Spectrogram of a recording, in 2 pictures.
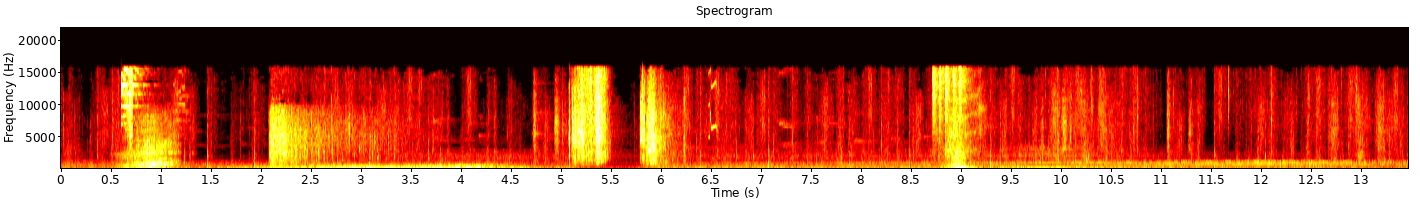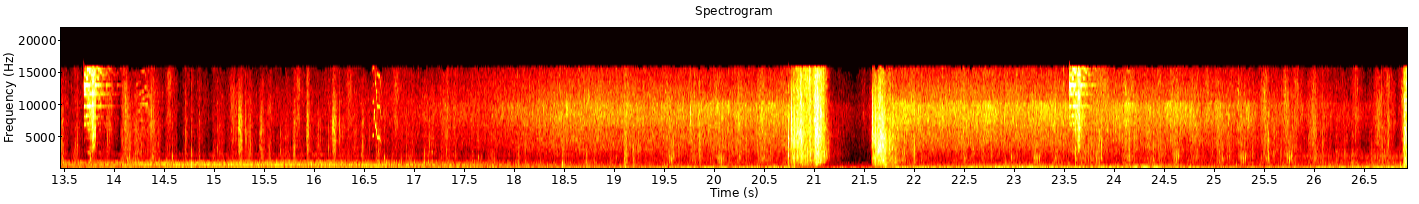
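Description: Footsteps patter steadily on stone.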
